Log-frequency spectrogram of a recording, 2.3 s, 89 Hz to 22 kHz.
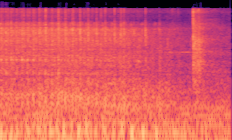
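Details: Bajaj Pulsar 150 cc motorcycle engine; fast hard rattling clatter over the idle like a small hammer drill, owner suspects something broke inside; engine clatter, cause not confirmed.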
